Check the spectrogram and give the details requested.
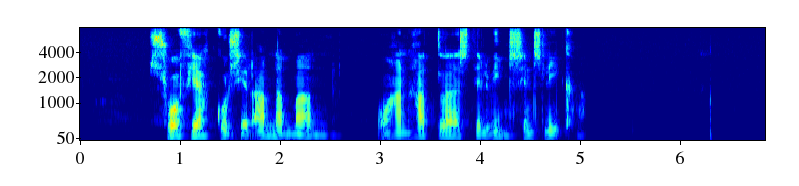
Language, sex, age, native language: Icelandic, male, 30-39, Icelandic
